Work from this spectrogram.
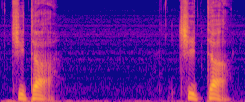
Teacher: Città. Because it's going to be the emphasis on the last syllable.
